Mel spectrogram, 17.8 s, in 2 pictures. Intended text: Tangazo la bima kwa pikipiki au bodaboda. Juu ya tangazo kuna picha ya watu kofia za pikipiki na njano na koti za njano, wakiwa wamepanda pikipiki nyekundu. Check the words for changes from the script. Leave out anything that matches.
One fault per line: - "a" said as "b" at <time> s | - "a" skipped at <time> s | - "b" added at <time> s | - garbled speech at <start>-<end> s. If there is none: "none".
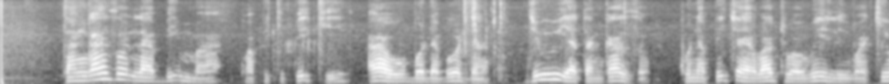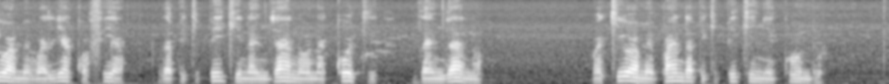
- "wawili wakiwa wamevalia" added at 7.9 s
